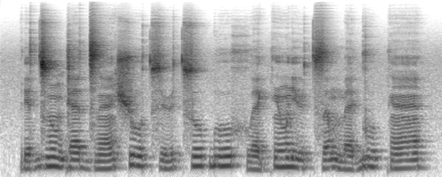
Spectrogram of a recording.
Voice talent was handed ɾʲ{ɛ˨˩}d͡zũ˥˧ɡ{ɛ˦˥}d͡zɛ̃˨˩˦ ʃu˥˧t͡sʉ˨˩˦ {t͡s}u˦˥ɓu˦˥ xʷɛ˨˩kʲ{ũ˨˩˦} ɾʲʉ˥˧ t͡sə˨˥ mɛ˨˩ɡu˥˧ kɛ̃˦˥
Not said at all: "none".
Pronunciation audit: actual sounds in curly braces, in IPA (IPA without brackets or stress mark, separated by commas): ə˨˩, ɛ˧, t͡s, ũ˦˥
